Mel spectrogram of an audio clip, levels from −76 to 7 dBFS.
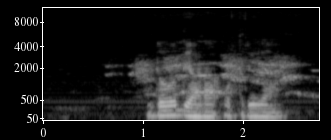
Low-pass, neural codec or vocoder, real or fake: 10.8 kHz; none; real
